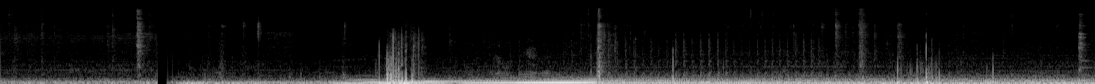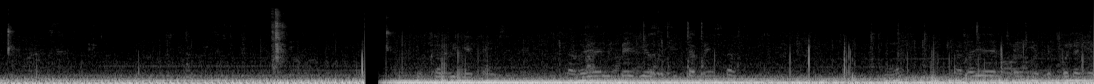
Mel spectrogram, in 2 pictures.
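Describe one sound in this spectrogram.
A train's carriage rattles and clicks.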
